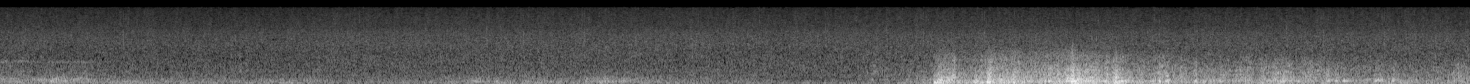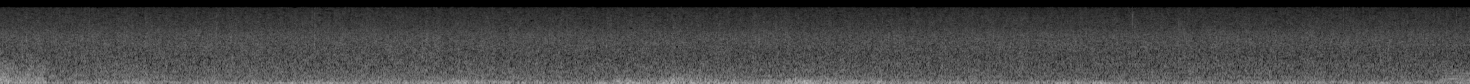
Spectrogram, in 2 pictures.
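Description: Steady rain falling, with a sudden loud crack of thunder about nine seconds in that rumbles on for several seconds before dying back into the rain.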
